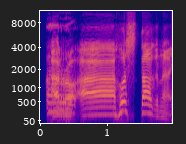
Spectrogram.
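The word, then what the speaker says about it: أَن رَّآهُ اسْتَغْنَىٰ: Karena nun mati ketemu ro, maka nun matinya jangan Dibaca.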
